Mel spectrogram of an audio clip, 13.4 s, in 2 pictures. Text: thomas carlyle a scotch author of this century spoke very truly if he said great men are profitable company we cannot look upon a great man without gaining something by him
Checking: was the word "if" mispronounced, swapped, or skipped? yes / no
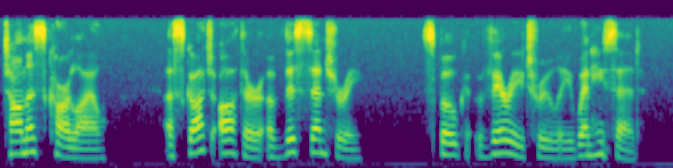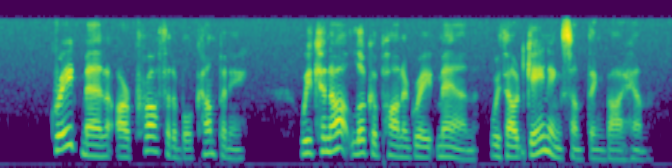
yes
